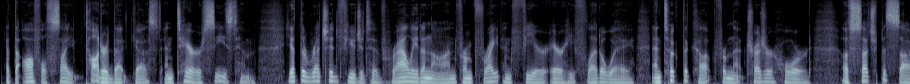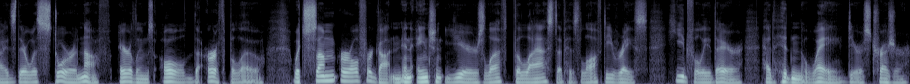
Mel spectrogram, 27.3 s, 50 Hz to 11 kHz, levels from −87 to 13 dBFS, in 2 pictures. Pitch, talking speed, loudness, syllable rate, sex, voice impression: 110 Hz, 145 wpm, -21 LUFS, 4.1 syllables/s, male, masculine, adult-like, tensed, slightly powerful, slightly dark, slightly muffled, cool, intellectual, sincere, slightly mature, friendly, reassuring, wild, lively, slightly kind, modest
